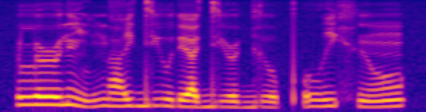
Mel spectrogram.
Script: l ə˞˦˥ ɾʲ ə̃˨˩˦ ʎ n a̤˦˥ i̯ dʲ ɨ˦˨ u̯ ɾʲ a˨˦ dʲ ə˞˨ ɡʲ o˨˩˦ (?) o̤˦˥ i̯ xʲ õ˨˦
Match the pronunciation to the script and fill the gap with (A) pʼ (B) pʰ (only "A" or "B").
A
